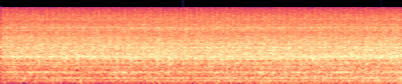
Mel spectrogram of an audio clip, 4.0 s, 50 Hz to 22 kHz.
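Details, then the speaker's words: Simulated 2013 Toyota Tacoma (game mod) restarted after an oil change, oil pressure light off, no leaks: steady, even idle around 1000 rpm with normal valvetrain ticking, no knocks or misses; healthy. "the engine sounds good you can hear the lictors there on the valve the camshaft spinner around that's normal"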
